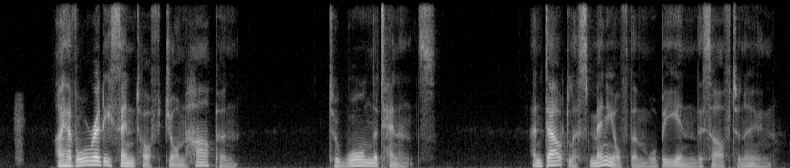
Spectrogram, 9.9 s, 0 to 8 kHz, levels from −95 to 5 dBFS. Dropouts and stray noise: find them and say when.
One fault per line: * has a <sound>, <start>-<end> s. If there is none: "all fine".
* has a sniff, 0.2-0.3 s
